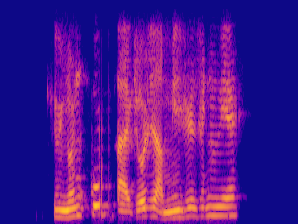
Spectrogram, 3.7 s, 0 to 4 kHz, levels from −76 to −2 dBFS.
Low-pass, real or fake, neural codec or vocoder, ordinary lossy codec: 3.6 kHz; fake; codec, 16 kHz, 2 kbps, X-Codec, HuBERT features, trained on general audio; Opus, 32 kbps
